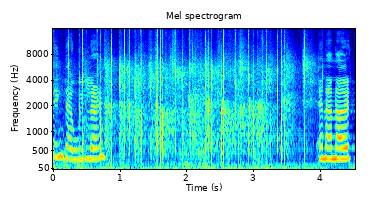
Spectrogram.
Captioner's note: audience applauds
